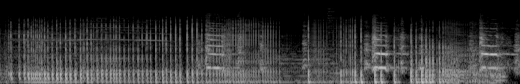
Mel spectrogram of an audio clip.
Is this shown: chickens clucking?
yes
